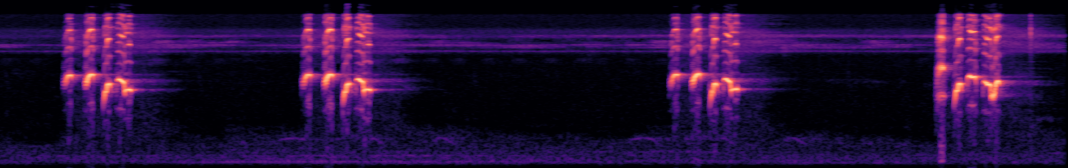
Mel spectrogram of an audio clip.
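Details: Vigorous sooty-headed bulbul song directed at a rival; four phrases of four rapid, descending, bubbly whistled notes, repeated roughly every two seconds, over quiet background.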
